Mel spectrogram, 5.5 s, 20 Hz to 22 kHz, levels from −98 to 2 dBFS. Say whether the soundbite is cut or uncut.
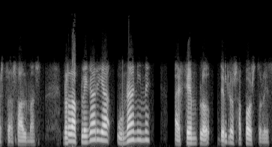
cut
